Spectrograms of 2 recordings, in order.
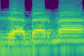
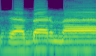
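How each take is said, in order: The two takes are said the same way.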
